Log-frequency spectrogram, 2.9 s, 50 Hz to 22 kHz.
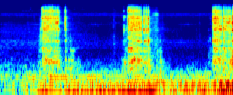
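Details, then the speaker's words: Nissan 300ZX Turbo (Z32) during a 120k timing service. The aluminum crank pulley, corroded and seized on the nose, gives three sharp crackling pops about a second apart as pressure builds under the puller instead of sliding off. "They actually corrode and get seized on. So as I tighten this to remove it with this polar, which is indefinitely going to damage this a little bit, but listen, it pops on its way out instead of just sliding off. It waits till it builds too much pressure and then it moves a little bit."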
